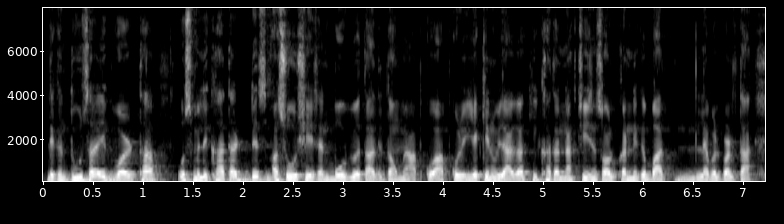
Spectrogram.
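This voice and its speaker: A man's voice: mid-range voice, fairly even intonation, quick pace, hardly any pauses, mellow. A man teaching English in a casual video lesson, talking in a chatty way to his viewers as friends and mixing in English phrases with an Indian English accent.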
